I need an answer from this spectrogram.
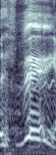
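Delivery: put-on Transylvanian village accent in a vampire voice. Joking about a Transylvanian village, the vampire answers, Transylvanian accent as vampire. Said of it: "you have the same voice".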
